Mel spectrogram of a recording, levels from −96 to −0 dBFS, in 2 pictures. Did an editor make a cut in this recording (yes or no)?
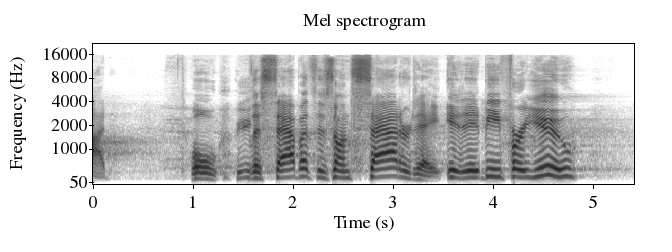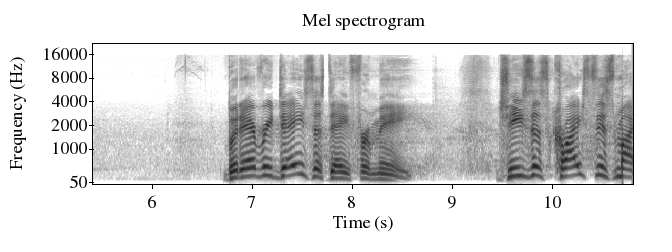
yes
